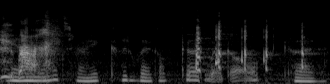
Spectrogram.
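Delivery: put-on praising mommy voice. Performing a bit cooing to a tapeworm, in a mommy voice. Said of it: "you plapping me with that Dami mommy voice".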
